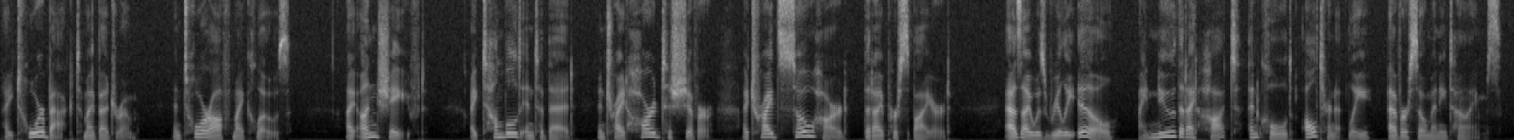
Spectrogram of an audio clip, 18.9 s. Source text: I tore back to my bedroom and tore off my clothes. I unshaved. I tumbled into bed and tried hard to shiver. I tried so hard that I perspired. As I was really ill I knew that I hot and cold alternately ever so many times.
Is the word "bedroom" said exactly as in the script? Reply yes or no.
yes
